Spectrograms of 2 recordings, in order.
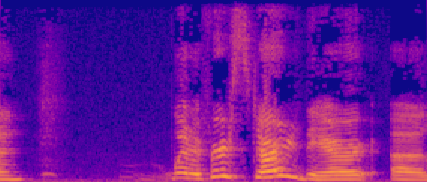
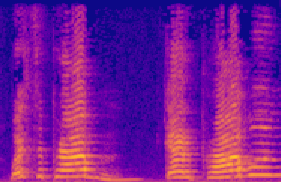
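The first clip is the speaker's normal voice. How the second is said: confrontational customer; 6 semitones higher, 8 dB louder than usual. Retold or imitated. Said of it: "he goes".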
